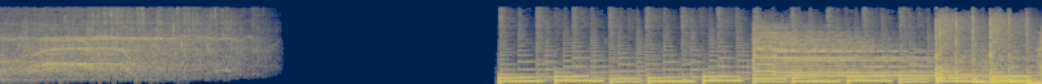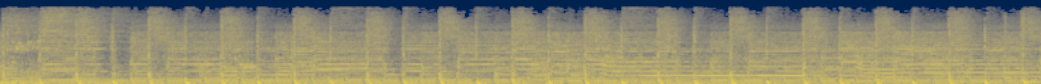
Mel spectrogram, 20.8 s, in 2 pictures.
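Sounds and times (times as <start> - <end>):
audience applause: 0.0 - 2.8
cheering: 0.0 - 2.8
loud rhythmic music with steady pulsing chords: 5.0 - 20.8.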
